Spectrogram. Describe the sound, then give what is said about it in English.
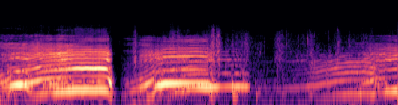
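Cows lowing in a few long, loud, bellowing moos, one after another with brief gaps and no talk. “Cows stand in a corner.”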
